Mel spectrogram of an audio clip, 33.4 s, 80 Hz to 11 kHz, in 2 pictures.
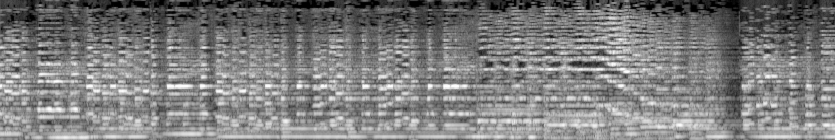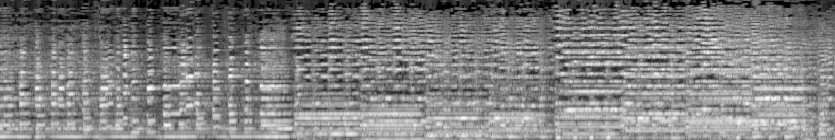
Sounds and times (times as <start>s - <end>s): Music: 0.0s - 33.4s.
